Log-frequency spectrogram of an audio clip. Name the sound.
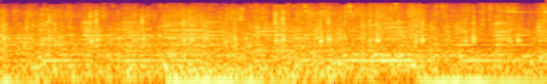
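horse hooves clip-clopping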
